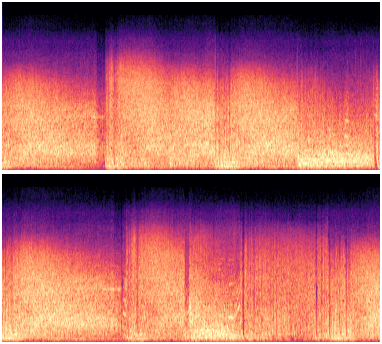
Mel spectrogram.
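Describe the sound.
German navy warship guns fire a salvo, a loud, continuous rumbling roar of heavy blasts that run together with several sharp onsets, and no voices.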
